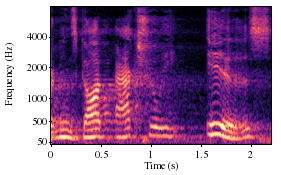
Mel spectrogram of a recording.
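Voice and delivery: is stressed hard and slowed a little.

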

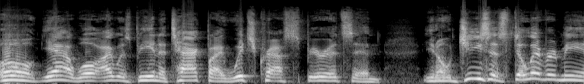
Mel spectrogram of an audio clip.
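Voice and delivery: loud, sudden, uncontrolled blurt.

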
